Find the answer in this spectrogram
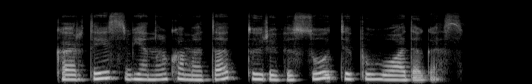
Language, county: Lithuanian, Klaipėda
